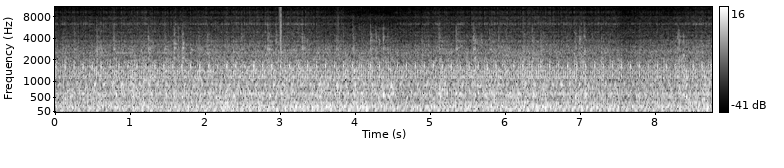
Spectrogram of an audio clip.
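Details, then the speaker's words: CountyLine PTO post hole digger on a tractor, 12-inch auger in very hard clay, run gently to avoid breaking the shear bolt. Even engine drone under load with no bogging, knocking or clatter. Worked flawlessly, though clay falls back into the hole. "alright guys this thing worked flawlessly it worked really nice the problem here is the dirt I have very hard clay"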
